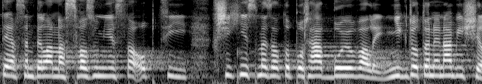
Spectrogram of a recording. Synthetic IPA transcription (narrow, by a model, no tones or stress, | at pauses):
t̪ɛjaːsɛmbɪlanasvazumɲɛst̪aʔo̞pt͡siː | fʃɪxɲɪsmɛzat̪o̞po̞r̝aːd̪̚bo̞jo̞valɪɲɪɡdo̞t̪o̞nɛnaviːʃɪ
